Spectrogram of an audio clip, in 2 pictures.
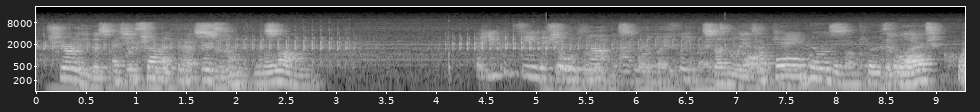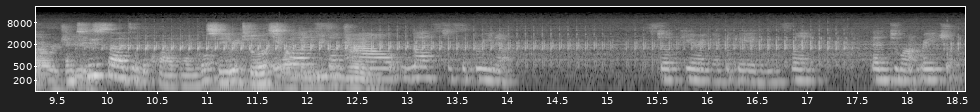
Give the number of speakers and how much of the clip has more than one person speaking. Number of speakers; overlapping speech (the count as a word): four, about 46%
